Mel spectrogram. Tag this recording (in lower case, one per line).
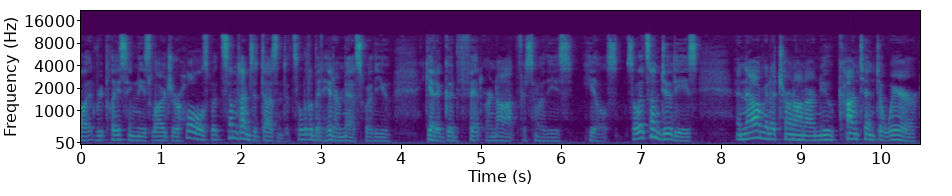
speech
